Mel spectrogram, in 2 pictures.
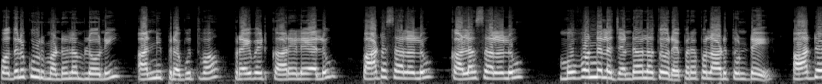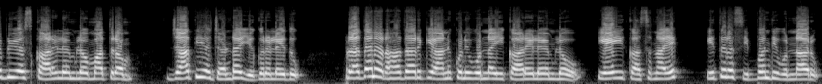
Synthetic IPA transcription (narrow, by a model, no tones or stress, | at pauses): pod̪ɐlɐkuːɾmɐɳɖɐlɐmlo̞ːniɐnːipɾɐbʱut̪ʋɐpɾɐjʋeːʈ̚kaːɾjaːlɐjaːlu | paːʈɐsaːlɐlukɐlɐsaːlɐlu | muʋːɐnːɐlɐd͡ʒɐɳɖaːlɐt̪o̞ːɾɛpɐɾɐpɐlaːɽut̪uɳʈe̞ː | aːɾɖɐblueskaːɾjaːlɐjɐmlo̞ːmaːt̪ɾɐm | d͡ʒaːt̪iːjɐd͡ʒɐɳɖaːuɡuɾɐle̞ːd̪u | pɾɐd̪ʱaːnɐɾɐɦɐd̪aːɾikiɐnukuniunːɐiːkaːɾjaːlɐjɐmlo̞ːeːjiːkɐsɐnaːjɐk̚ | it̪ɐɾɐsibːɐnd̪ʱiunːaːɾu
